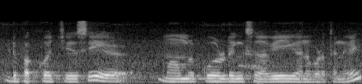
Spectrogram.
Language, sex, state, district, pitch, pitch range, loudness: Telugu, male, Telangana, Hyderabad, 135 Hz, 130-140 Hz, -16 LUFS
